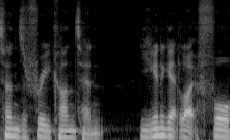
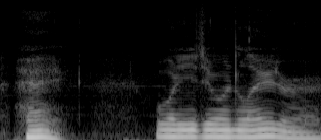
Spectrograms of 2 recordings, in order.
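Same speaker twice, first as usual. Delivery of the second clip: imitated slow, weird half-speed speech. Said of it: "really slow and weird".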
